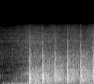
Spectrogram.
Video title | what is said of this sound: RESTORATION REALITY CHECK CAVE AND PAVE CAR BONDO BUCKETS THEY ARE EVERYWHERE | sounds pretty solid when you close it sounds like metal too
